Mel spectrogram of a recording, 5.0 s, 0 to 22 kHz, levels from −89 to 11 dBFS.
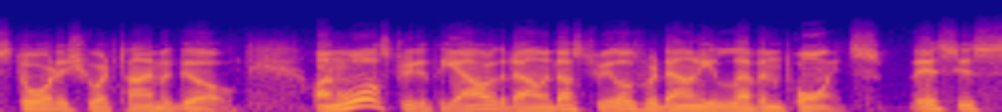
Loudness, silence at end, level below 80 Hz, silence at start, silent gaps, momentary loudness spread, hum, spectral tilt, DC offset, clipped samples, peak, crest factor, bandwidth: -16 LUFS; 0 s; -44 dBFS; 0 s; none; 6 LU; none; -7 dB/octave; under 0.1%; under 0.1%; -2 dBFS; 14 dB; 8 kHz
